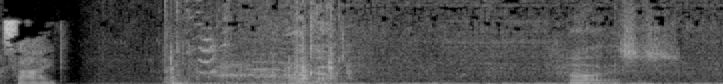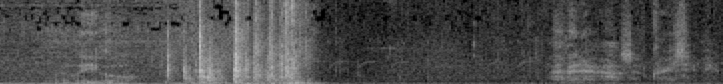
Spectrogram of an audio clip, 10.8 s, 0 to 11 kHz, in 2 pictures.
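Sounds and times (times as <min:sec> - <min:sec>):
speech: 0:00.0 - 0:00.6, 0:02.2 - 0:02.6, 0:04.2 - 0:05.1, 0:05.8 - 0:07.0
door being opened tentatively at a house: 0:01.1 - 0:03.5, 0:06.6 - 0:08.0.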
